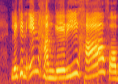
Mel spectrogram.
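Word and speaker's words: Hungary: बताओगे Italian got इट हंग्री sorry it's नॉट हंग्री इट इज हंगेरी ठीक है आई एम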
